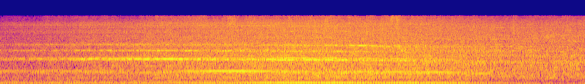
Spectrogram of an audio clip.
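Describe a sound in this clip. A diesel locomotive engine rumbles past at a distance.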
